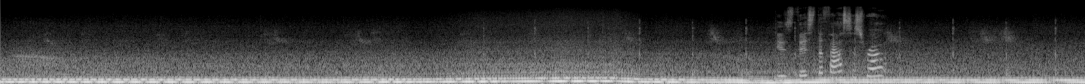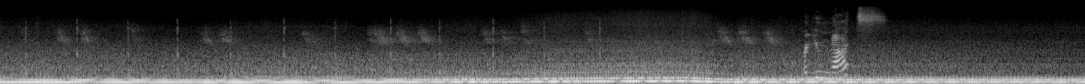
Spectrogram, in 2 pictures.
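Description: A car engine hums steadily, revving up and dropping as the car shifts gears.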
